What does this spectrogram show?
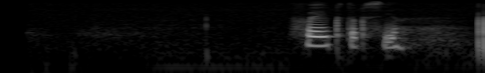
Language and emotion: Russian, neutral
